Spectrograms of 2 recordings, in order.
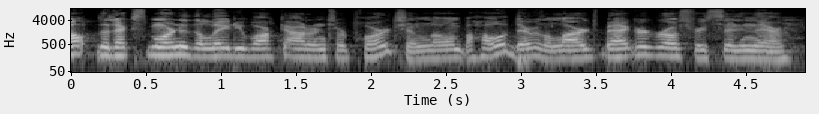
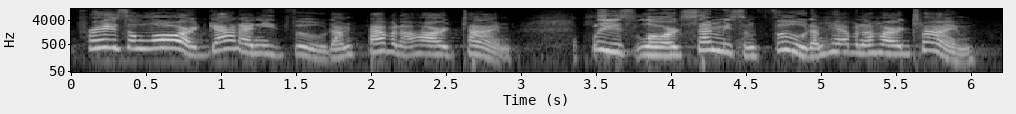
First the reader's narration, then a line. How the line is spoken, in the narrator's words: she shouted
